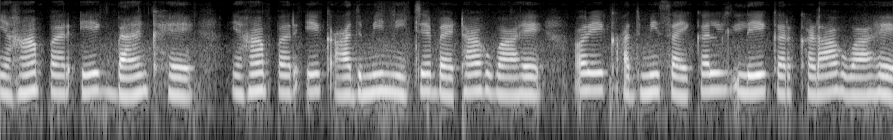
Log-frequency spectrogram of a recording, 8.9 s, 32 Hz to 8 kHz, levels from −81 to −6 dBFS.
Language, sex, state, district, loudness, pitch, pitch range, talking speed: Hindi, female, Punjab, Fazilka, -18 LUFS, 210 Hz, 195-220 Hz, 140 wpm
